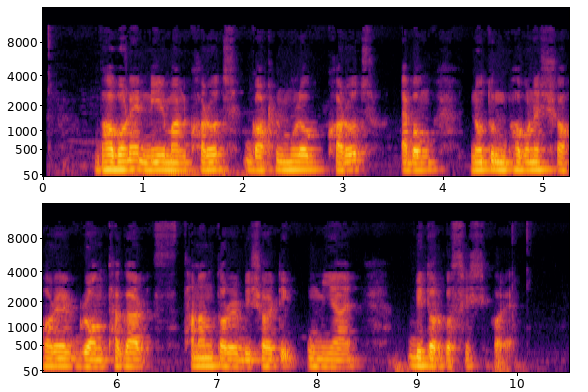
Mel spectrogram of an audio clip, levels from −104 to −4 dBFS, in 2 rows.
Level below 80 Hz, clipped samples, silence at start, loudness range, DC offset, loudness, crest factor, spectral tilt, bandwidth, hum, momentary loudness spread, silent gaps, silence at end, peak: -52 dBFS; under 0.1%; 0.5 s; 4 LU; under 0.1%; -24 LUFS; 18 dB; -10 dB/octave; 5.8 kHz; none; 14 LU; none; 0.55 s; -6 dBFS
